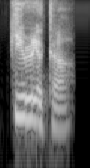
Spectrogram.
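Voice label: "carioca", Indian English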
